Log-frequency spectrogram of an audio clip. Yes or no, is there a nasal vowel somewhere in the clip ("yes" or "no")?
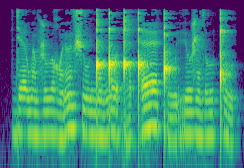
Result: yes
